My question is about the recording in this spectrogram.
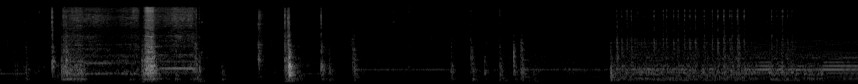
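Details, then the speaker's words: Epson WorkForce WF-7515 all-in-one at power-up after the scanner bed was wiped slightly damp: sharp clicks, then buzzy straining rattle as the scan bar motor jams and won't home, giving scanner error with 5 beeps; owner suspects motor fault or missing limit-switch position. "got mortars jammed up see up there this ball is not moving tights like it's Fraggles somewhere it shouldn't"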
